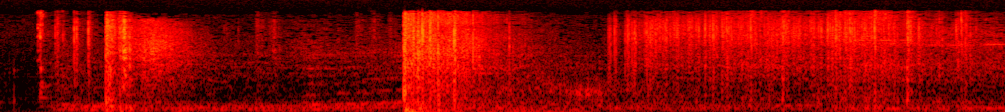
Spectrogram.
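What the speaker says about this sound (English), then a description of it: "We need like a pink and purple fireworks here." Firework bursts in the Planet Coaster theme-park game, pink and purple shells around a ride: two sharp booms with crackling tails over a steady low rumble, fairly loud and without talk.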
